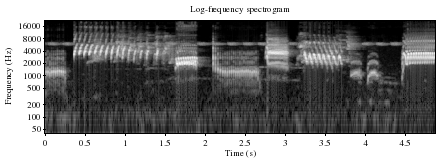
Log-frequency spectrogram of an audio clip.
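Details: Asian pied starling in vigorous varied song: rapid rattling trills, harsh buzzy blocks, low whistled notes and a long raspy final phrase, a steady thin high tone audible throughout.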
